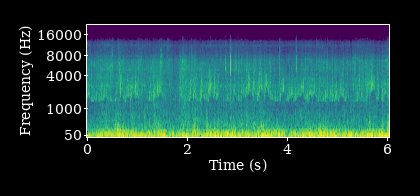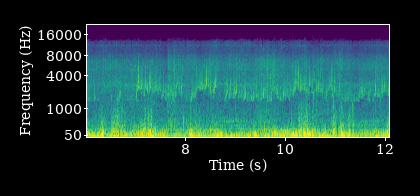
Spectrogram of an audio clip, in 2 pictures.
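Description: Wind rumbles heavily past the rider outdoors.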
